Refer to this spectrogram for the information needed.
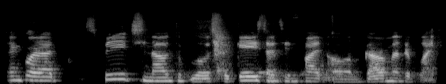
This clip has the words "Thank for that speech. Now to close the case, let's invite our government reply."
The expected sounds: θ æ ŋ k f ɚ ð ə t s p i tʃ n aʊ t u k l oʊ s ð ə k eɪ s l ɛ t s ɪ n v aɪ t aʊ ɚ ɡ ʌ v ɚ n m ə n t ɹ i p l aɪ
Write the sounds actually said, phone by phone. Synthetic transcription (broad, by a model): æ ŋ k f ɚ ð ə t s p i tʃ n aʊ t u k l oʊ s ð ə k eɪ s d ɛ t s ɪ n f aɪ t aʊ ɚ ɡ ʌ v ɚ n m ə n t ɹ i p l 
